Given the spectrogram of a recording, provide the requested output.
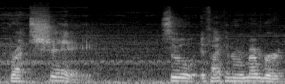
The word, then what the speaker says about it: Bratsche: brat brat br br I actually like the pronounce Bret Shay so if I can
